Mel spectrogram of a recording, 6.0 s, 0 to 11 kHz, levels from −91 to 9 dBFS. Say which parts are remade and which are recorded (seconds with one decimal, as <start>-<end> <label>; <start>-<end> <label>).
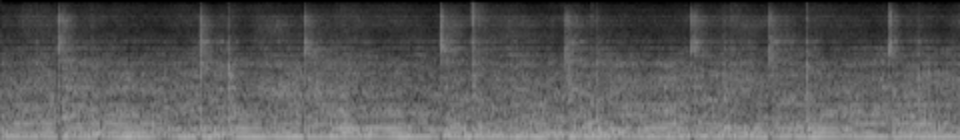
0.0-6.0 remade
